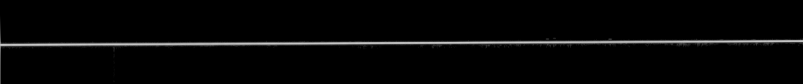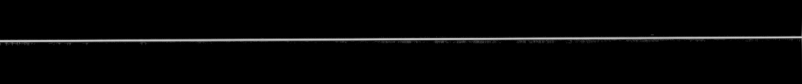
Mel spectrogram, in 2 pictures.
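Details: Hearing test sweep from low to high frequencies, played through speakers at medium volume: a steady, pure, high-pitched tone rising slowly in pitch throughout, used to check one's hearing range.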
